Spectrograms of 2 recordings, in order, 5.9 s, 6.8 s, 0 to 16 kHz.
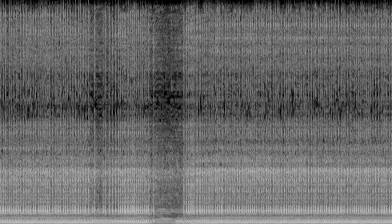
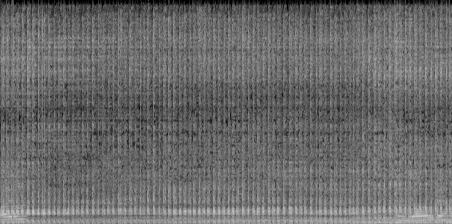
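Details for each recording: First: Yamaha PW50 two-stroke after 5 years' storage, with aftermarket carb and cables, idles with a steady burble that stumbles briefly; it runs rich because the too-short choke cable kept the choke always on. The fix was refitting the OEM carb and throttle cable. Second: Yamaha PW50 two-stroke, sat 5 years, after returning to cleaned OEM carb and throttle cable, oil pump readjusted, new spark plug, tank drained: quick steady idle without stumbling, starts easier, no longer smoking; normal idle.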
